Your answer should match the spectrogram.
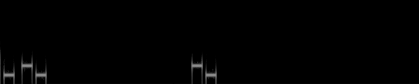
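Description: Electronic two-note beeps from the webinar's audio system, each a higher tone dropping to one about an octave lower: two pairs in quick succession at the start and one more pair about two seconds in, then the sound cuts out to silence. Coming right after the host's goodbye, they mark the webinar broadcast being closed.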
